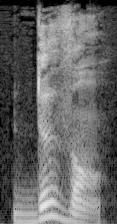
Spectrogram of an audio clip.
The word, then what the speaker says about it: devant: Devant, final T not pronounced.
